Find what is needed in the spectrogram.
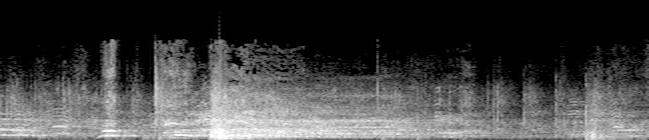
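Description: A wrestler's body slamming onto the wrestling ring mat: one loud boom of the ring about two seconds in that dies away slowly, with lighter thuds near the start and near the end. Short shouts from voices sound around it.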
